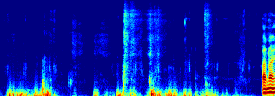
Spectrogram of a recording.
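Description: Footsteps scuff down concrete steps outdoors.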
